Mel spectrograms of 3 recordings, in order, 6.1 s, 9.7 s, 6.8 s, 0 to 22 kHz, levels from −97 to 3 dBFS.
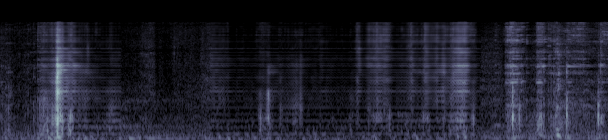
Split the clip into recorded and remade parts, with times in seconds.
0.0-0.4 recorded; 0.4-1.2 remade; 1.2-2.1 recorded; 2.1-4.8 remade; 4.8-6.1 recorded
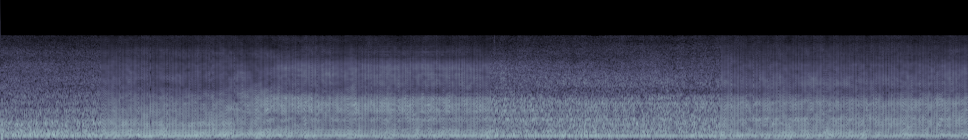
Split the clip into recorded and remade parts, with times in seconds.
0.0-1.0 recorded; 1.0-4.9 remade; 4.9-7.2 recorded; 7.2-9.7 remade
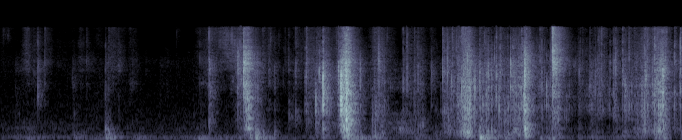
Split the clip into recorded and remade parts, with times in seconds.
0.0-6.8 recorded

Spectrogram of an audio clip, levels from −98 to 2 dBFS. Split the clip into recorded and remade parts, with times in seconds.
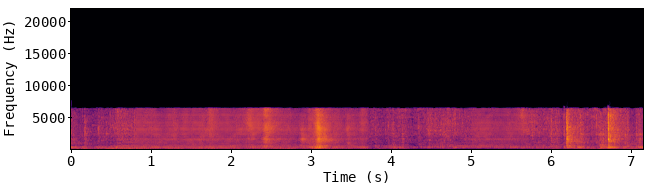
0.0-0.8 recorded; 0.8-3.7 remade; 3.7-5.0 recorded; 5.0-5.7 remade; 5.7-7.2 recorded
